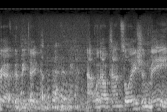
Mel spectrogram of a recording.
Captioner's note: laughter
